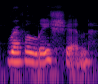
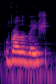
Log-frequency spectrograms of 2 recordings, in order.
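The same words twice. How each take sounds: First: "revelation" said slowly and correctly, rev- first; careful correction. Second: "relevation" with the l and v swapped; tongue-tied slip. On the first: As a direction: spell out "revelation" slowly after the slip. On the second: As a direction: stumble into "relevation", rele- first. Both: Real, not acted. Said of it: "I can't speak".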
